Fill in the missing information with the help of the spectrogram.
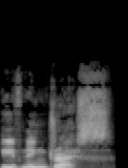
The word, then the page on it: evening dress: British English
